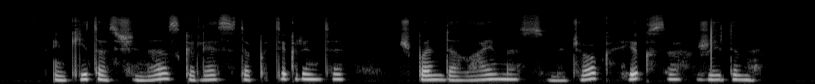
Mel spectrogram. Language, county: Lithuanian, Vilnius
